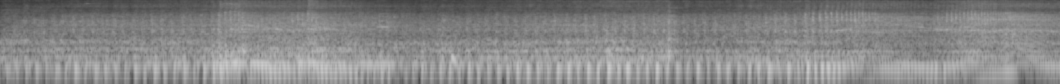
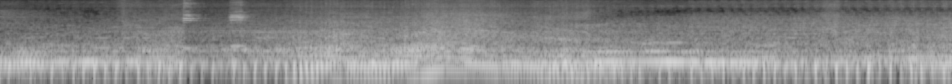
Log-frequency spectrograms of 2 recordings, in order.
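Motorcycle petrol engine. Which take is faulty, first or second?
first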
